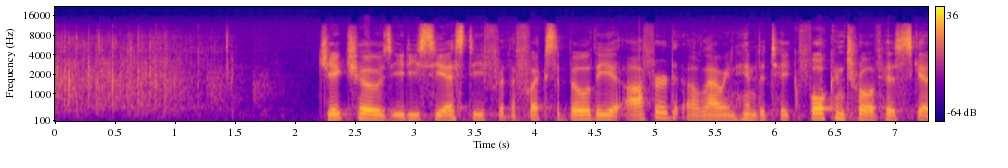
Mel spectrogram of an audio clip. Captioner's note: applause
